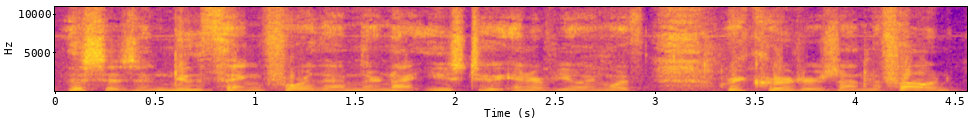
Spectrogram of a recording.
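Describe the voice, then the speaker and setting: A man's voice: on the high side, brisk. A man co-hosting an advice segment, putting prompting questions to his guest expert as interviewer. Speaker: interviewer and co-host. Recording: faint background noise.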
